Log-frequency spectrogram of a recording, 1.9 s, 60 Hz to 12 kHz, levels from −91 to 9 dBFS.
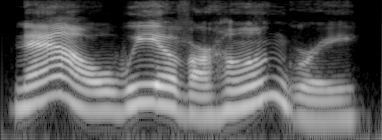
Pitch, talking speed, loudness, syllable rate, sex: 205 Hz, 155 wpm, -16 LUFS, 4.0 syllables/s, female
